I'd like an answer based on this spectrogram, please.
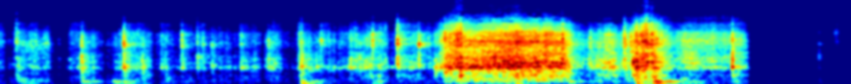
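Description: Cardboard box being opened by hand: short scratches and clicks as the paper seal sticker is picked at and peeled, then a louder scraping rustle of cardboard and packaging about three and a half seconds in as the box comes open. It stops about a second before the end.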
